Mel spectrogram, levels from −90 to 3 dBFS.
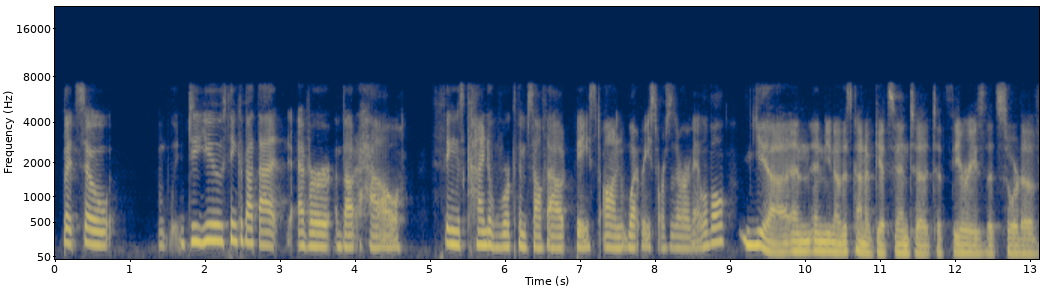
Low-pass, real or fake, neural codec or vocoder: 7.2 kHz; fake; codec, 16 kHz, 8 kbps, FreqCodec, smaller model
